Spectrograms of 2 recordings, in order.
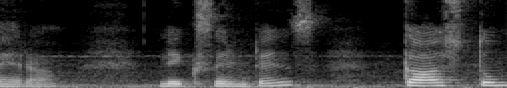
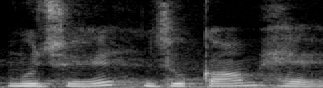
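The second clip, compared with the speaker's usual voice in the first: ordinary talk, nothing marked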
